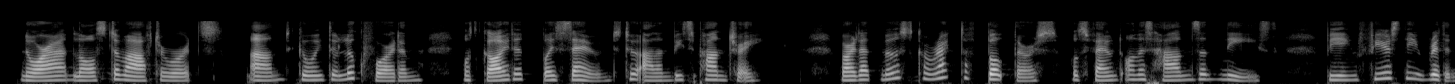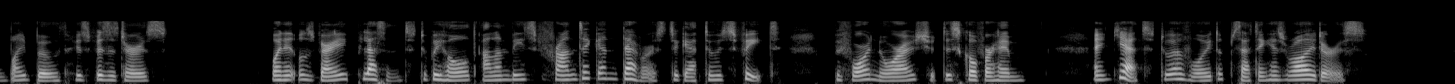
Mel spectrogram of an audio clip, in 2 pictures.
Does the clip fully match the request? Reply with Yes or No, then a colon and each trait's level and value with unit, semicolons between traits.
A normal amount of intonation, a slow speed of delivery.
Yes: average, 3.3 semitones; slow, 130 wpm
